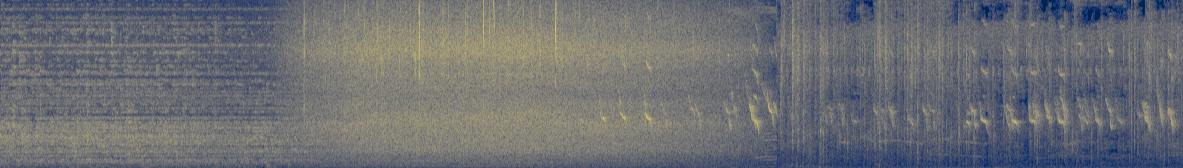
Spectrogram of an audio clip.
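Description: Steady rain falling on leaves and roofing. About fifteen seconds in it drops to a lighter patter and drip, with small birds chirping repeatedly.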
